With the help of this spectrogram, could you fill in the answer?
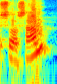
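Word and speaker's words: শ্মশান: আনুনাসিক হবে নাসিক্য হবে যেমন দেখ শশান এখানে স এর নিচে ম আছে কিন্তু উচ্চারণ হছে শশান স্মৃতি এখানে ম উচ্চারণ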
